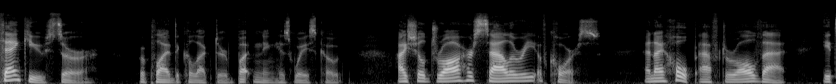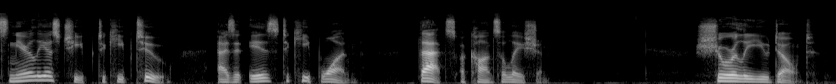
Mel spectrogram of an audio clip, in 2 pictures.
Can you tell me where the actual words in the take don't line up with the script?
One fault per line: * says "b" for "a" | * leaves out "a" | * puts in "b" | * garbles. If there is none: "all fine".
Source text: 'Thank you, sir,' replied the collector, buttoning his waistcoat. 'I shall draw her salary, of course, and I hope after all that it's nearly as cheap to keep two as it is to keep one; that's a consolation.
* puts in "Surely you don't"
